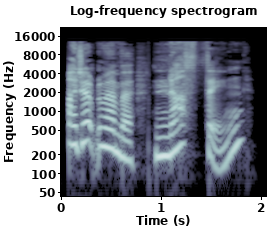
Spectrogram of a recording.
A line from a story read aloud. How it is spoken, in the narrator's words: I exclaim quickly, as if the very idea is ridiculous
